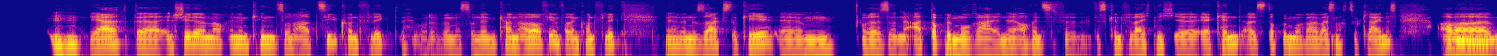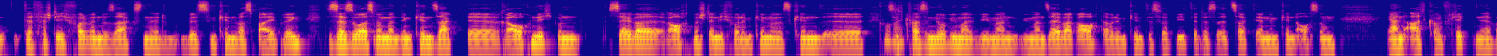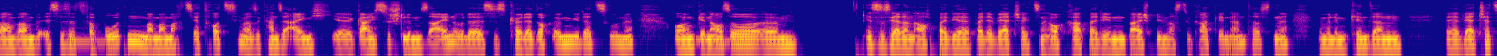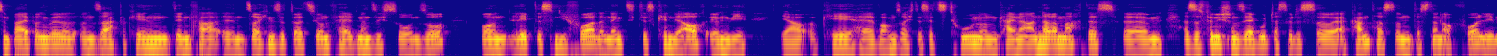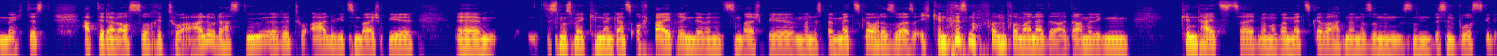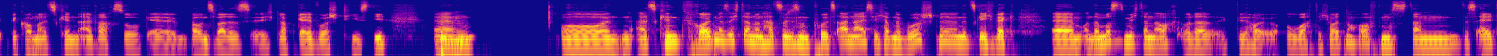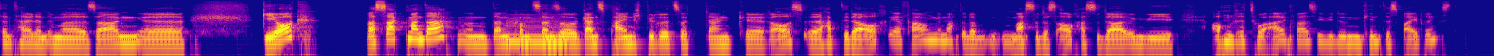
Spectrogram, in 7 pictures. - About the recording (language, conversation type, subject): German, podcast, Wie bringst du Kindern Worte der Wertschätzung bei?
- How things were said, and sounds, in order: chuckle; laughing while speaking: "kenne das noch"; in English: "nice"; inhale; put-on voice: "Georg, was sagt man da?"; put-on voice: "Danke"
